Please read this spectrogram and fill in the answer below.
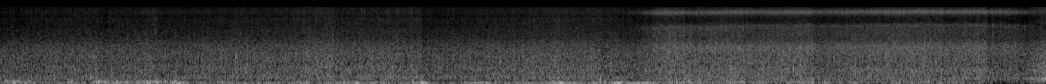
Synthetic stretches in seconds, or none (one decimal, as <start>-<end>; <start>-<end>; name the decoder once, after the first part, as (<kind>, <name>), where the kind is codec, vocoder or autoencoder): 1.4-2.0 (vocoder, BigVGAN v2)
